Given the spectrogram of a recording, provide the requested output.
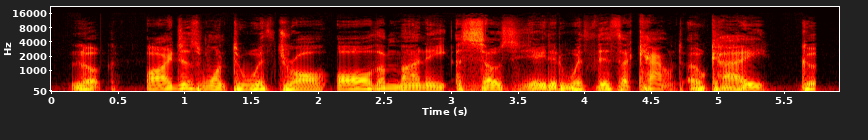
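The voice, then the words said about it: Impression of the Assyrium character. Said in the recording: “You're too good at that. ... Impersonations,”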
